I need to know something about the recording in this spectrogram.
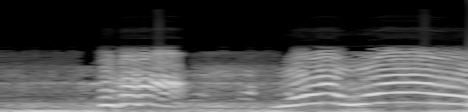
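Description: A man's voice calling out in drawn-out cries, the pitch rising and falling, with the low steady rush of wind and motorcycle noise on the move beneath it.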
